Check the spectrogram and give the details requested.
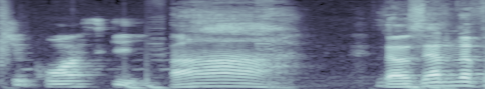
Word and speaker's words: Jaquiski: It's spelled Jaquiski, but they said it's pronounced Jaquiski.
